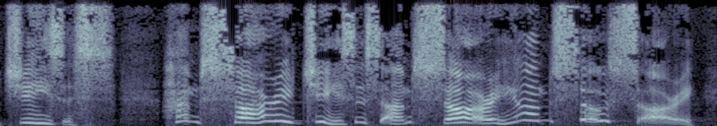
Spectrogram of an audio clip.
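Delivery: high, pleading apology through mock tears; imitated tearful cry. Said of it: "And she's crying".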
